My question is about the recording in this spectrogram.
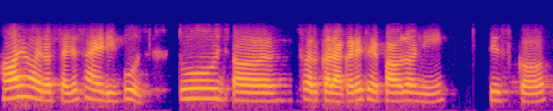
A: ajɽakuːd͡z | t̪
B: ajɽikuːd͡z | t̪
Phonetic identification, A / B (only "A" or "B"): B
